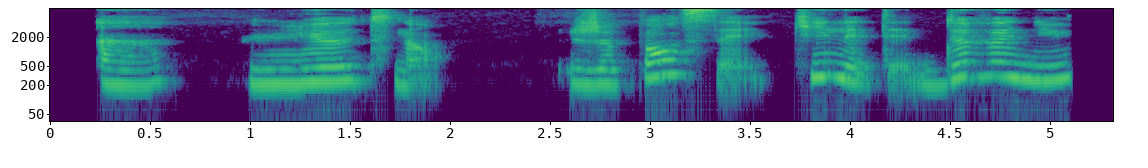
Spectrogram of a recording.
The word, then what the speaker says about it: lieutenant: Un lieutenant. Un lieutenant.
